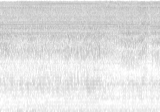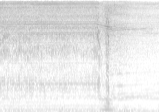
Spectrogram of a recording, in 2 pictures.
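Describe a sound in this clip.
A model helicopter's motor whines steadily at high pitch, then drops away.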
